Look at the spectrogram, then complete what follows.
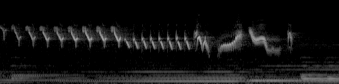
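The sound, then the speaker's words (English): A rose-breasted grosbeak perched in a newly leafed maple tree in spring sings a quick run of high, bright chirps that speeds into a trill, then ends with a few swooping whistled notes, clear over a steady low background hum. “Several springs I've been serenaded by a rose-breasted grosbeak perched in the tree while planting morning glories.”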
